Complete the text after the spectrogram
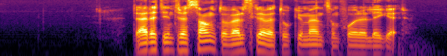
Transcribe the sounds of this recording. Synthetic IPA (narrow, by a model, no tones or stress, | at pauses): d̪̥eːæːɾɛt̪ɪnt̪ɾəsɑŋt̪oːʋɛlskɾeːʋət̪̚d̪ʊkʉmɛnt̪sɔmfoːɾəlɪɡə̰ɾ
